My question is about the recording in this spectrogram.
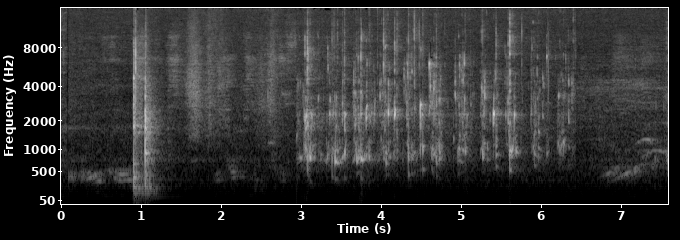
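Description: Kitchen handling noise: a single knock about a second in, then a few seconds of quick, irregular light clicks and taps.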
